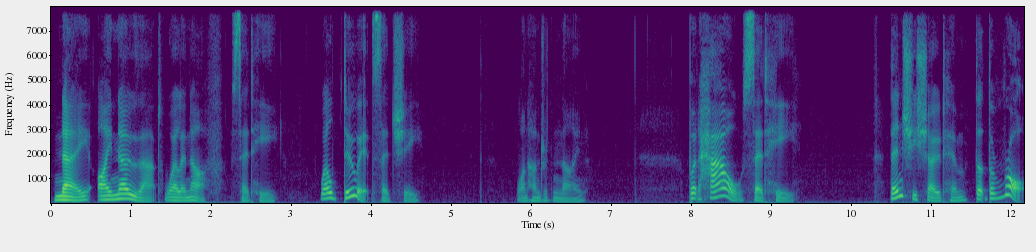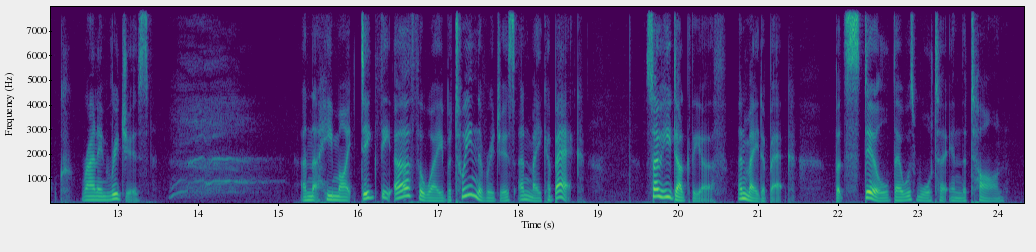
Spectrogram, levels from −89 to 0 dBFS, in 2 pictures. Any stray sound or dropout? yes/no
yes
